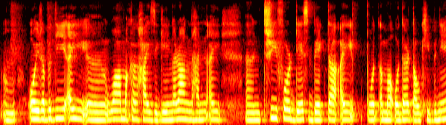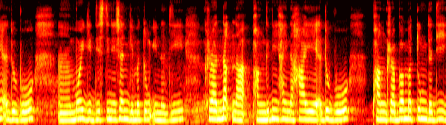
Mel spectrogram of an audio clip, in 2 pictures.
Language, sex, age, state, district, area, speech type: Manipuri, female, 30-45, Manipur, Chandel, rural, spontaneous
